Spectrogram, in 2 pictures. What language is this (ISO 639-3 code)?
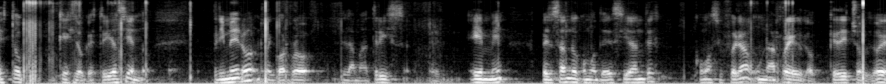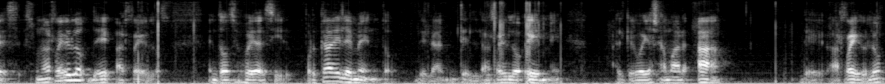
spa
